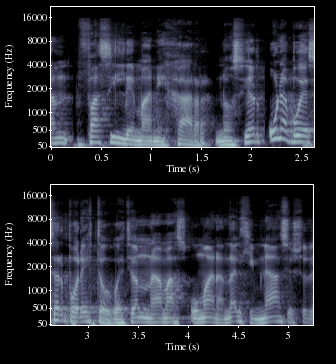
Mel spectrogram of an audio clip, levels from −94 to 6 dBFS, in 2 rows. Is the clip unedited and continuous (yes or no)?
no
